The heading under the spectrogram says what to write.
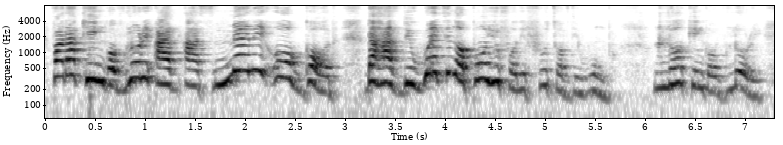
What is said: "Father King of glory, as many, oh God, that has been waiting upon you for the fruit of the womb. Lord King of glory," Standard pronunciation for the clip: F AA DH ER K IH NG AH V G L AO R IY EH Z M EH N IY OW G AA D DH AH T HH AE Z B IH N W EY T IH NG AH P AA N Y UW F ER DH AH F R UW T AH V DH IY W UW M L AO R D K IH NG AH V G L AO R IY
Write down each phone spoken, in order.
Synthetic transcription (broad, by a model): F AA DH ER K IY NG AH V G L AO R IY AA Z M EH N IY OW G AA D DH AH T HH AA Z B IH N W EY T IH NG AH P AA N Y UW F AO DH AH F R UW T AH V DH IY W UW M L AO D K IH NG AH V G L AO R IY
